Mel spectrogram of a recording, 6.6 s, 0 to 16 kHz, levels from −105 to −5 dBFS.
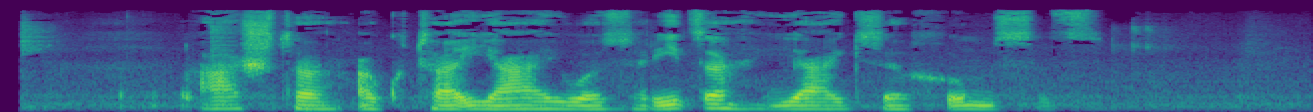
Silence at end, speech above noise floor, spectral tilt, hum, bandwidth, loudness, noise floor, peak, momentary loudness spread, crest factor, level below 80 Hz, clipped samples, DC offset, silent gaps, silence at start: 0.8 s; 29 dB; -4 dB/octave; none; 11.5 kHz; -26 LUFS; -55 dBFS; -6 dBFS; 13 LU; 22 dB; -68 dBFS; under 0.1%; under 0.1%; none; 0.1 s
